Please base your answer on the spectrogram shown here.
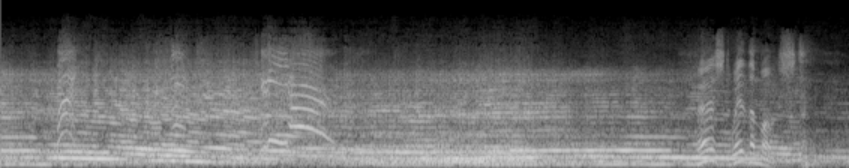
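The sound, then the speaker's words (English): Loud, continuous engine roar from aircraft taking off, with whining tones that sweep up and down in pitch several times over a dense, steady rumble. “Hey, look, the planes are taking off.”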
